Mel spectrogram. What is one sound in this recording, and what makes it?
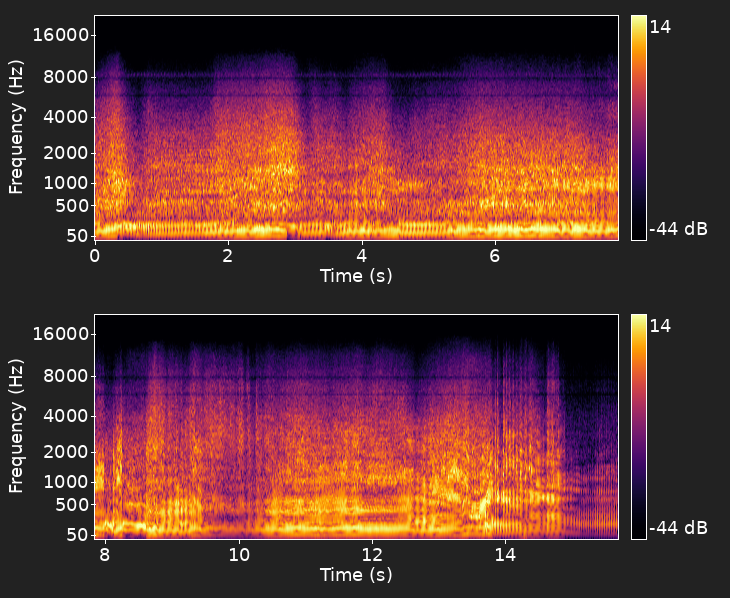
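A quad bike engine revs and roars as it approaches and passes close by.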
